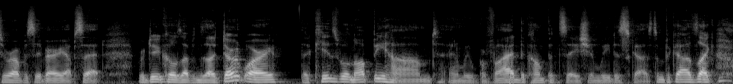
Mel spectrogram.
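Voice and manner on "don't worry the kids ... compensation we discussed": usual speaking voice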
